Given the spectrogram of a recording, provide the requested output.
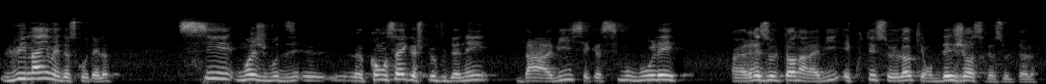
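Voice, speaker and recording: A Québécois man with a notably high voice hosts a live stream. He explains money matters and talks straight to the viewers. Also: moderate pace, mellow, husky, lo-fi sound. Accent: Québécois French. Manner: explanatory, addresses viewers directly, thanks them for likes. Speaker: host of a live stream show.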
